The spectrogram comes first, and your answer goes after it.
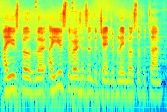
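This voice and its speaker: Bright-voiced man commentating casually on a game. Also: medium pitch, a little fast. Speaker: game streamer. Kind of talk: casual live gameplay commentary.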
